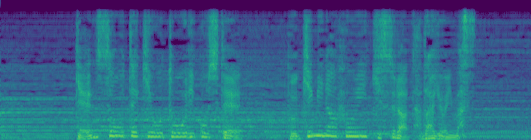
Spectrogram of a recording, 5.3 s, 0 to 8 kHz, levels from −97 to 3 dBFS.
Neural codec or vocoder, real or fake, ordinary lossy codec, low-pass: vocoder, 24 kHz, 100 mel bands, Vocos; fake; none; 7.2 kHz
